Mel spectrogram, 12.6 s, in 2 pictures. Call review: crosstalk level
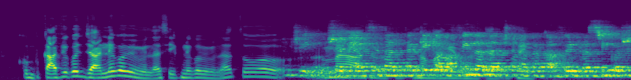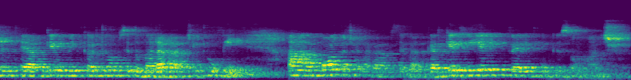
present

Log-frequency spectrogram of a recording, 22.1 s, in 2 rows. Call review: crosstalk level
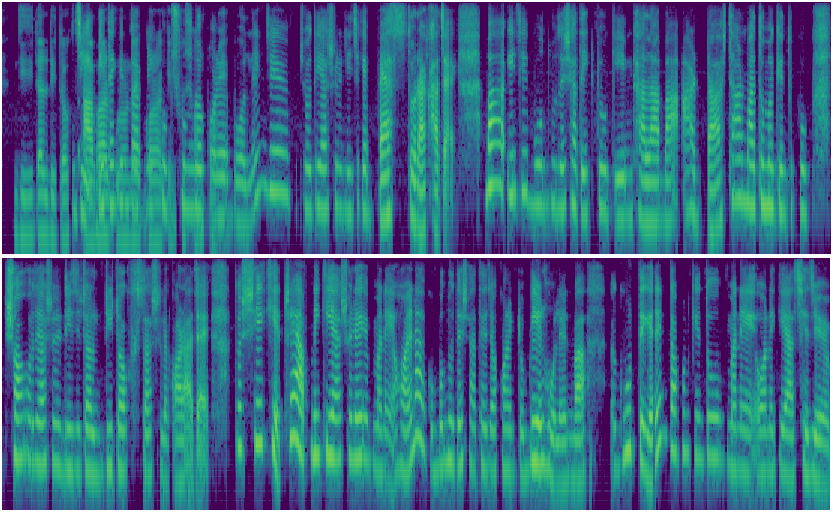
present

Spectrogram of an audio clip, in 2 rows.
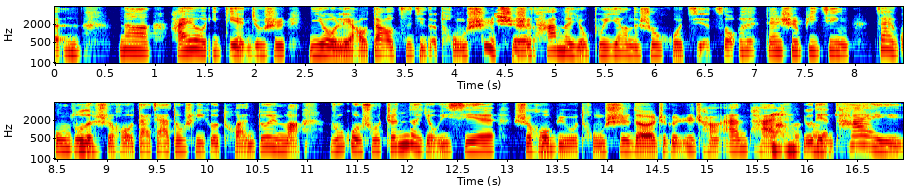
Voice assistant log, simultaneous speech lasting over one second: none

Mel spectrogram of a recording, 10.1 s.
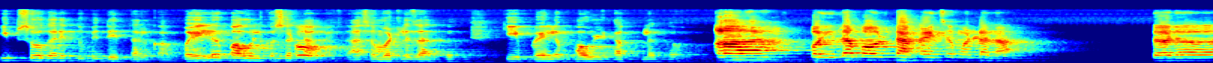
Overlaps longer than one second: none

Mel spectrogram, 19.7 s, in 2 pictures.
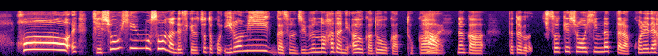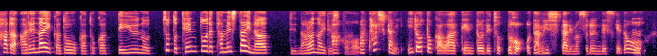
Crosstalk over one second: none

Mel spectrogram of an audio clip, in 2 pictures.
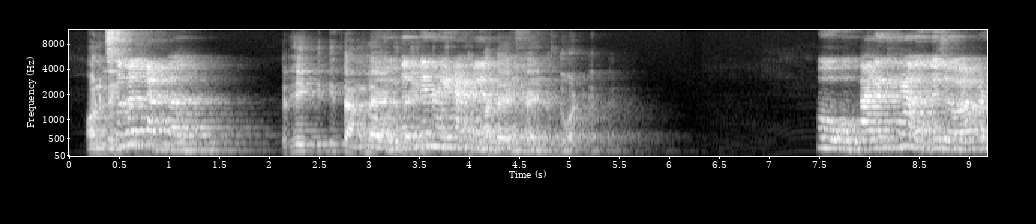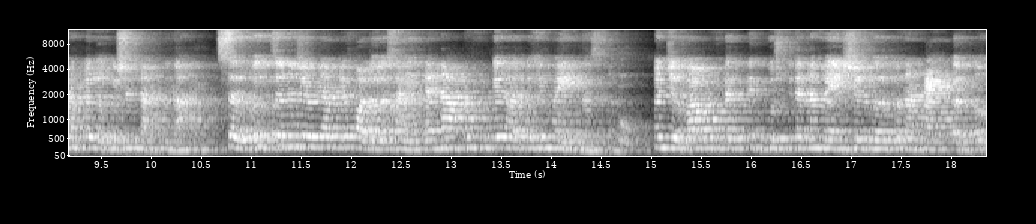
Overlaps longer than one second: present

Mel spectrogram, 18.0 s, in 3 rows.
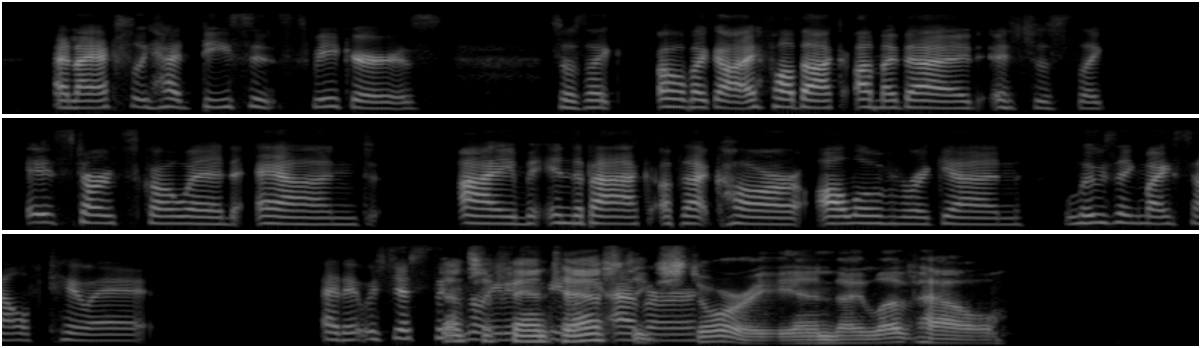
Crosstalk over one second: present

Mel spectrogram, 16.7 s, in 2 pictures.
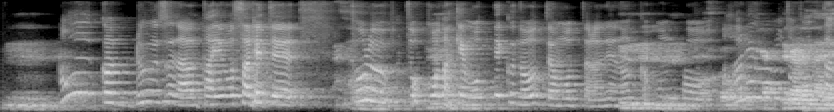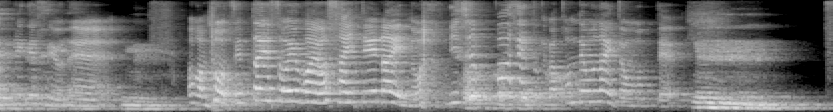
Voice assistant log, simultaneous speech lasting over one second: present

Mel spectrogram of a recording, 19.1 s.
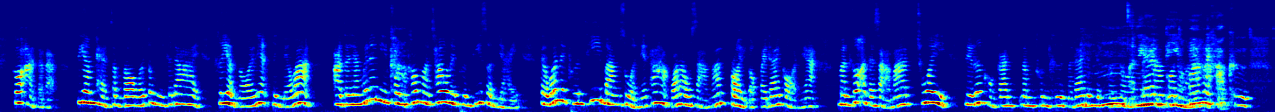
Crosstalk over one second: present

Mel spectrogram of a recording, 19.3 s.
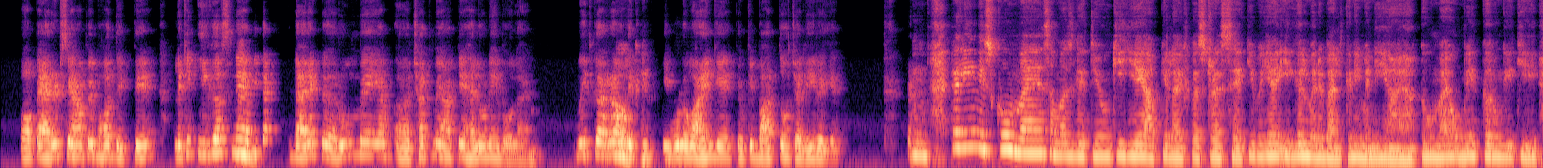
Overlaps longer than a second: none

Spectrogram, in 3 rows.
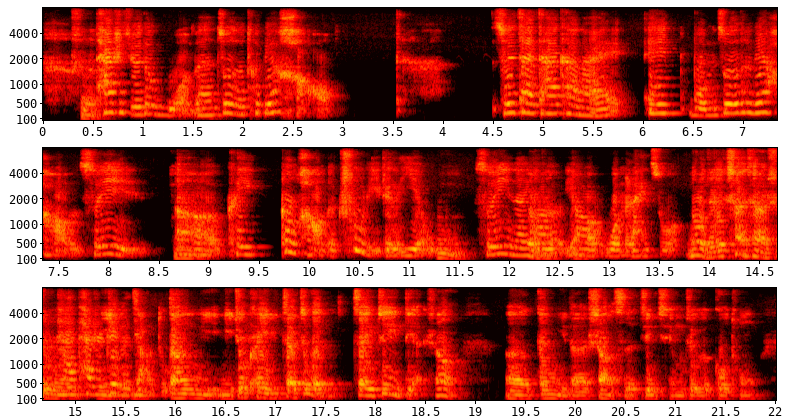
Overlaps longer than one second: present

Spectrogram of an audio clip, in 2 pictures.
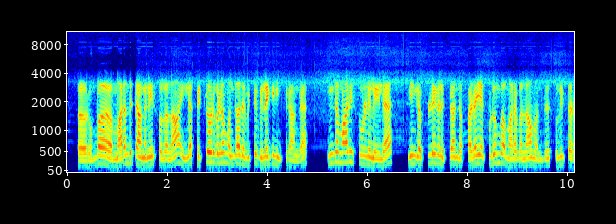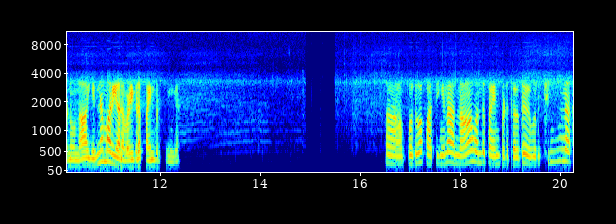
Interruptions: none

